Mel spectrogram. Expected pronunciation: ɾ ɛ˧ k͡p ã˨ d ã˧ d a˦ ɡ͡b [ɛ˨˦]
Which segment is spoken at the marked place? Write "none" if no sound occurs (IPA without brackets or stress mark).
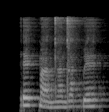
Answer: ɛ˦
